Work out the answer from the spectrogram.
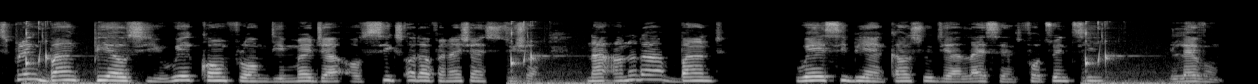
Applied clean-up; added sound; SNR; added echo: none; Raindrop / Drip; 6 dB; none.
